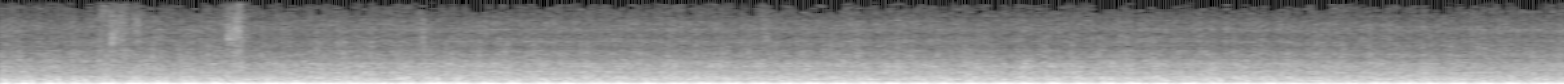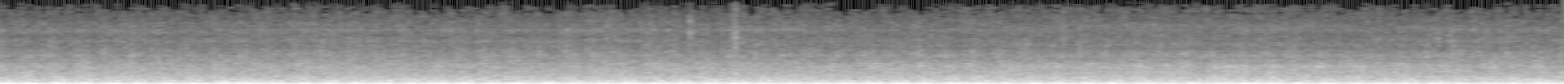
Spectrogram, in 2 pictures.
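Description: An engine running steadily at low revs, with an even, fast pulse throughout.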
